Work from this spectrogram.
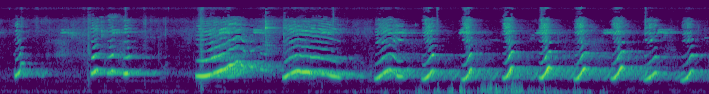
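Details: Gibbons at a rescue sanctuary for apes and monkeys in Wales, several singing together: loud whoops rising and falling, then quickening into a series of short upswept notes repeated about twice a second, with a low rumbling noise beneath.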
